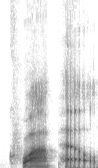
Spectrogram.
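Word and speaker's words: Coipel: see reuben told the saying it was pronounced quoi pal not quite oh thank you i'll just say that you know i've always called him koipel because that is how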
